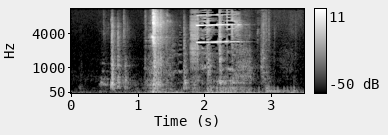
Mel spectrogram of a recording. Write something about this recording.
door wood open across hall, with a little echo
